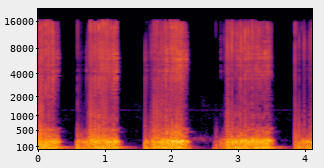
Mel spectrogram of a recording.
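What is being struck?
Woven wire metal microphone grille.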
